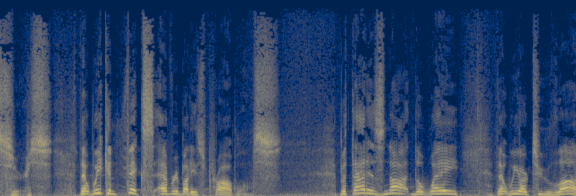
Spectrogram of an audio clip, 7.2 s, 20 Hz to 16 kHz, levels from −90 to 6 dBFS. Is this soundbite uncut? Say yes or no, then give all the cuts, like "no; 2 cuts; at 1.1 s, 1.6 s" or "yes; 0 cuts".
yes; 0 cuts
